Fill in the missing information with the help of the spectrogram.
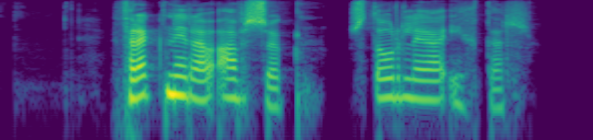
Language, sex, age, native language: Icelandic, female, 40-49, Icelandic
